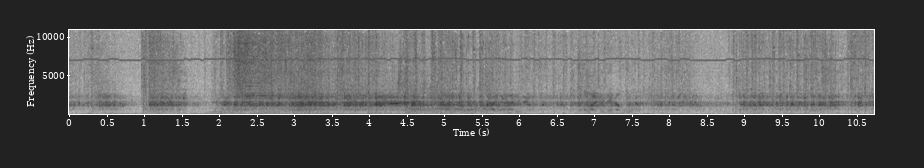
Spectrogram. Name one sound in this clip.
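Magic spells crackle and burst in a game.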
